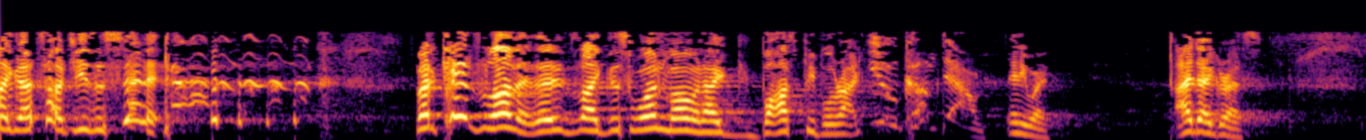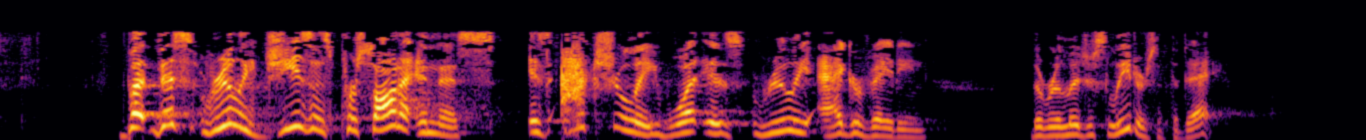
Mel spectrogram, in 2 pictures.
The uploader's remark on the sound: Evangelical Free Church of Canton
